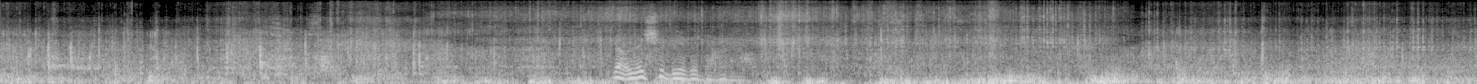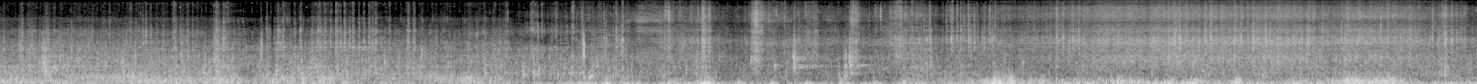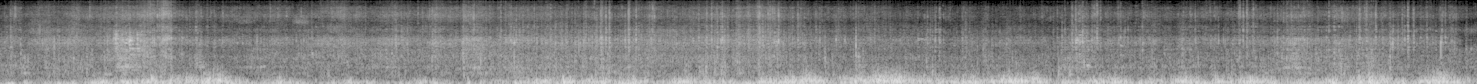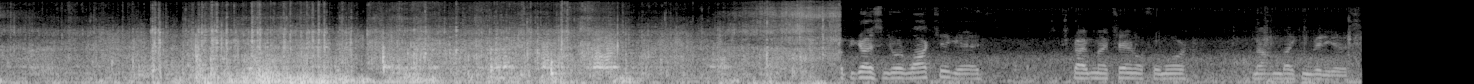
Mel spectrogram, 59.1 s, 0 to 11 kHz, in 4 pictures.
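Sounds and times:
bike knocking over bumps: 0.0s - 6.0s
wind buffeting microphone: 0.0s - 20.0s, 21.0s - 57.8s
tyres rolling over dry leaves: 0.0s - 52.8s.

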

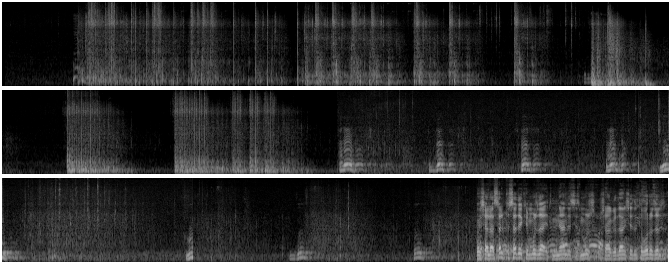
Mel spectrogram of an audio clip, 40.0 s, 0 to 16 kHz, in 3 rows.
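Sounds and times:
rapid gunshots: 1.5s - 9.4s, 10.2s - 10.8s, 14.6s - 15.7s, 16.8s - 19.2s.

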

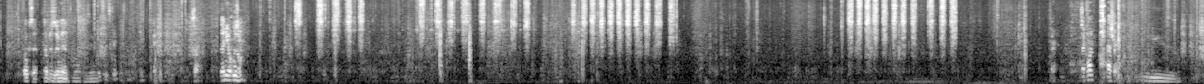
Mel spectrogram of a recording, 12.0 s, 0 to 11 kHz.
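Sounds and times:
ratchet wrench clicking: 2.9s - 3.6s, 4.2s - 6.8s, 8.4s - 9.6s.

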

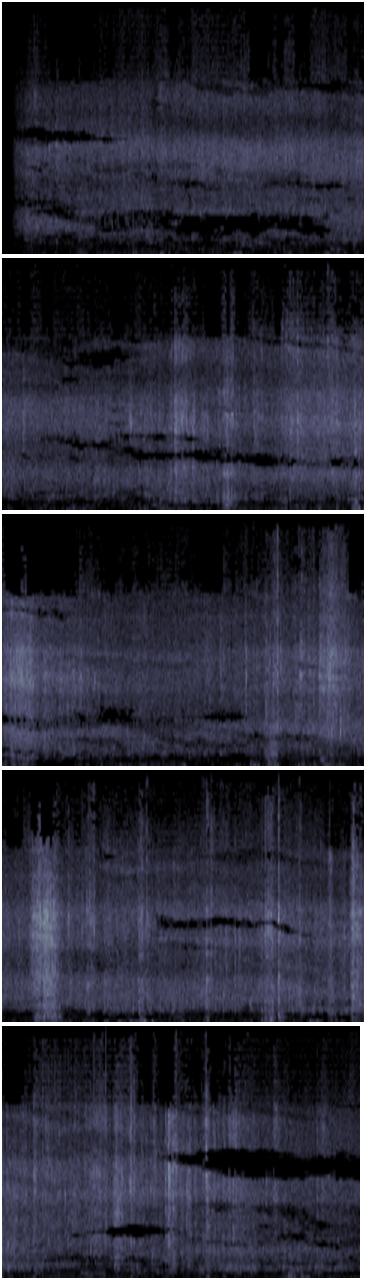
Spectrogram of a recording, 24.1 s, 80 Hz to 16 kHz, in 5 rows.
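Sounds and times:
water sloshing and splashing: 6.5s - 24.0s.

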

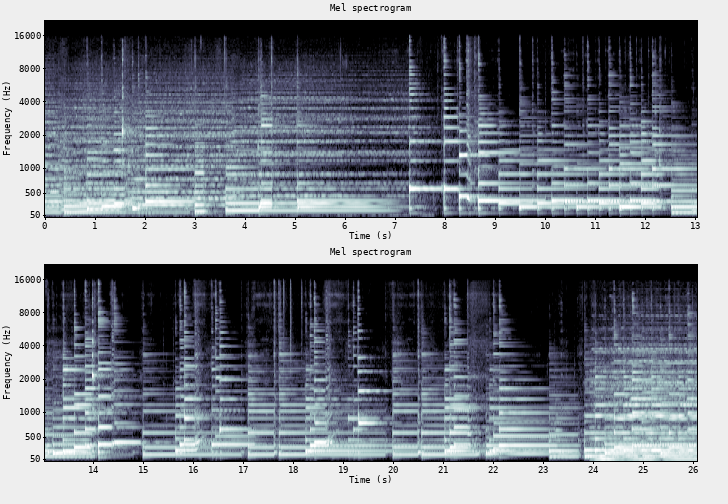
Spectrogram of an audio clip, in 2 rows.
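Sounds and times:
acoustic guitar plucked tune: 0.0s - 26.0s.

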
